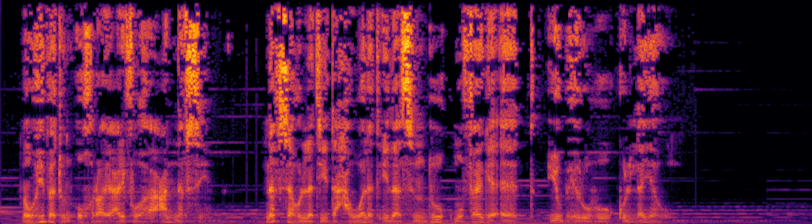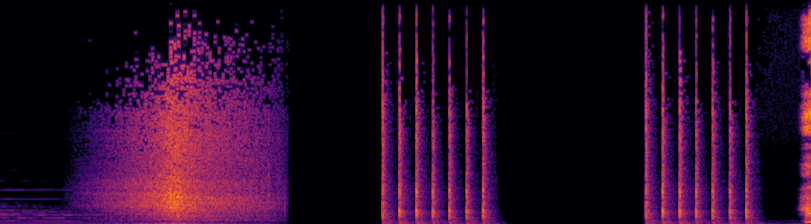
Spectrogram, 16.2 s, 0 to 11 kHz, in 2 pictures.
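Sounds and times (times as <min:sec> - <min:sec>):
speech: 0:00.2 - 0:06.8
low rumbling swell: 0:09.0 - 0:10.9
rough loud knocking on a door: 0:12.0 - 0:13.1, 0:14.6 - 0:15.8.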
